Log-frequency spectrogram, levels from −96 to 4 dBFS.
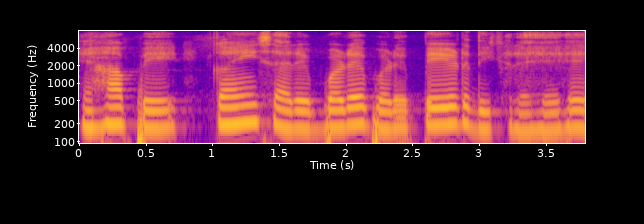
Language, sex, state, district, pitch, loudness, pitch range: Hindi, female, Odisha, Malkangiri, 175 Hz, -17 LUFS, 165-195 Hz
